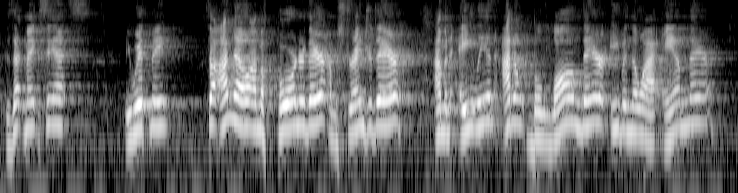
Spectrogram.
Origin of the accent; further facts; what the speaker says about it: Manchester, Southern United States, United States; I don't stop being a Southerner. Like, I still hold doors for ladies when I'm in these other places. And I'll still let people go in front of me, and I'll say, excuse me. Or, I'm like, I'm still the same guy on the streets of a major city as I am on the streets of Manchester.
